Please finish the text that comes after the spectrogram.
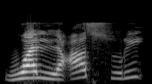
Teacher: स्वाद को पुर पढ़ना है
